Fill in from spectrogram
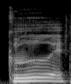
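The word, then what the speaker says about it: Cauuet: Et il y a Paul Coet, je pense, je sais pas comment le dire. Enfin, bref. – Qui ça s'écrit comme Coet avec un U de plus. – Oui, c'est ça. – Coet.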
